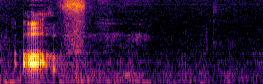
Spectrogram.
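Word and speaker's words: אב: first, but of course the aleph is silent. So then the Kometz, the av, the Kometz is pronounced, and then leftward to the bait with no dagish. So ah, and then v, av.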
